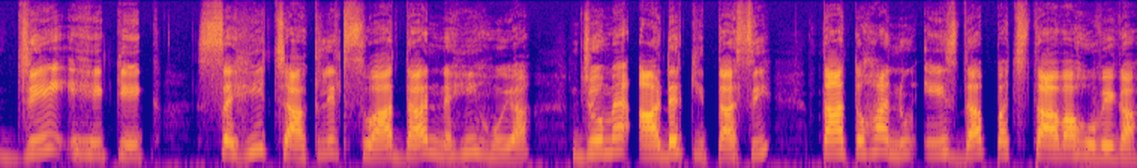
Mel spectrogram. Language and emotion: Punjabi, angry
